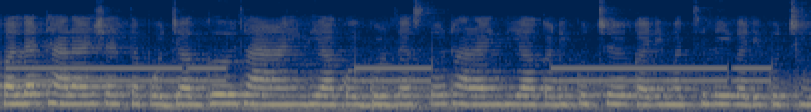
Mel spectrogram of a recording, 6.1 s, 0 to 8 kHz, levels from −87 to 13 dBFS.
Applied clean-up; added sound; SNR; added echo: none; Telephone; 16 dB; reverberation time 0.9 s.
